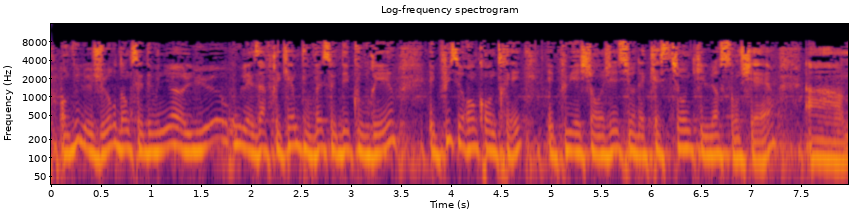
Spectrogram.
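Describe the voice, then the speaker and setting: A man who is a film director and journalist, speaking in a studio radio interview, measured and full of fillers. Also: medium pitch.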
